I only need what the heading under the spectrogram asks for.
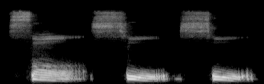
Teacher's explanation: huruf shad makhrajnya adalah sama dengan sin, ya, ujung lidah bertemu dengan gigi seri bawah, tapi dia memiliki sifat tebal.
